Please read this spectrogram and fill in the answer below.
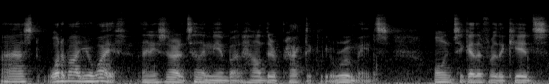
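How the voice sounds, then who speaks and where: A man with a non-native accent talks with audible room echo. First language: not English. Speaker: reddit story reader, gamer. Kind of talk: reading aloud with casual commentary. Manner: some stuttering; casual.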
